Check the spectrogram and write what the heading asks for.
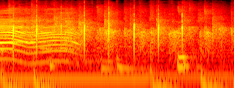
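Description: Audience applause in steady rhythmic handclaps, roughly four sharp claps per second, with voices and cheering over them and a low continuous hum underneath.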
